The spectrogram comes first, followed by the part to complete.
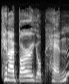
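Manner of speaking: pitch goes up on the word pen. Example question showing question intonation: rising intonation on pen. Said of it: "Like you go up at the end".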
